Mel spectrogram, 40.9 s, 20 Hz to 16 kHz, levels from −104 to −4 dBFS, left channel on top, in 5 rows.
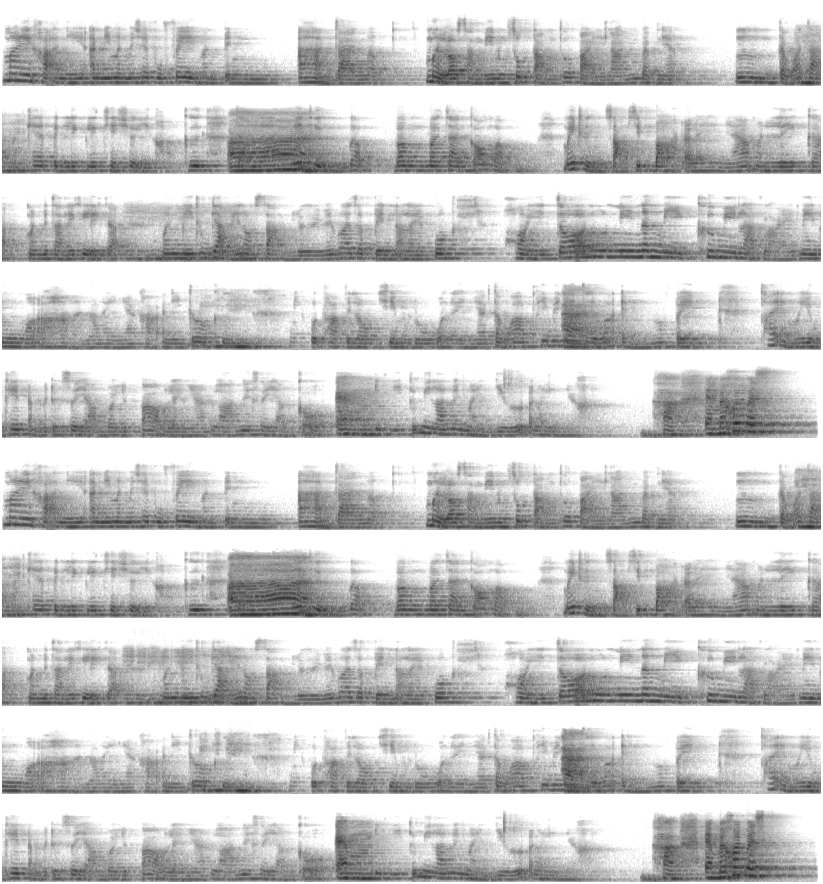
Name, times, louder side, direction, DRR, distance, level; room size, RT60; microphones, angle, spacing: voice 1, 0.0-3.8 4.2-6.7 7.3-11.8 12.1-21.2 21.4-36.0 36.5-38.6 39.4-39.8, left 1 dB, 10° left, 7 dB, 0.9 m, -38 dB
voice 2, 7.9-8.4 10.4-11.3 17.7-18.9 26.6-27.1 30.2-30.4 36.1-36.5 39.1-40.4, right 2 dB, 85° right, 3 dB, 2.0 m, -31 dB
17.0 x 11.5 x 4.6 m, 1.2 s
head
